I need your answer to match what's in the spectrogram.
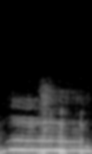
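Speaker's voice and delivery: high whooping cheer; excited cheer. Real, not acted. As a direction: let out a breathless whoo. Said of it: "I ran out of breath there doing my self-promotion".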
